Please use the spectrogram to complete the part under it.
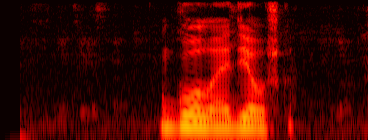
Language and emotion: Russian, neutral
